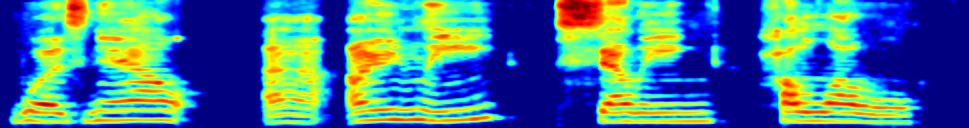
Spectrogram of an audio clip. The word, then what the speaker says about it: halal: A Kentucky Fried Chicken that was now uh only selling halal halal chicken.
